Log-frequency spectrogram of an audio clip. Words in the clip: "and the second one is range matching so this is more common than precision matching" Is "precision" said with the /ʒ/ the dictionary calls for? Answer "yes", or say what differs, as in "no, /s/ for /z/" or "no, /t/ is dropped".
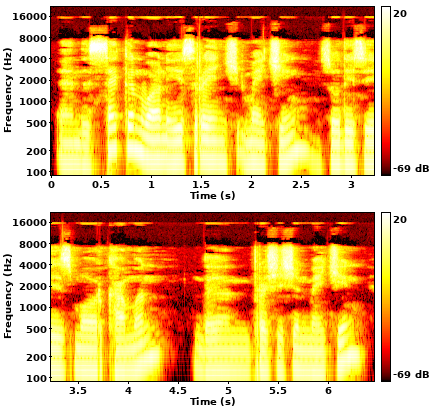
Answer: no, /ʃ/ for /ʒ/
